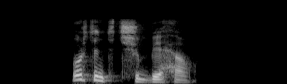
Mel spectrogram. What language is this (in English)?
Kabyle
